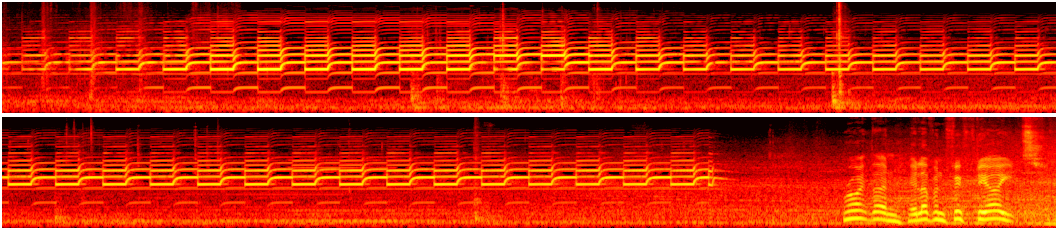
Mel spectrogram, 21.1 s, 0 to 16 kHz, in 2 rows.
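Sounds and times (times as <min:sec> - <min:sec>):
level crossing alarm warbling: 0:00.0 - 0:17.9.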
